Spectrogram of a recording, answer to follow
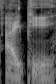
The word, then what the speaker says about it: YPE: Okay, so we see YPE says his name is pronounced IP.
